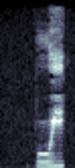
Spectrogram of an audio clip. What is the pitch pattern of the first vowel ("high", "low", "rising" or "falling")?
high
